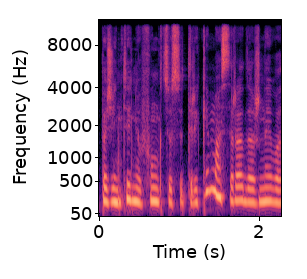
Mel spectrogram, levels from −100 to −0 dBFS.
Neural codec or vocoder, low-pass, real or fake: none; 10.8 kHz; real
